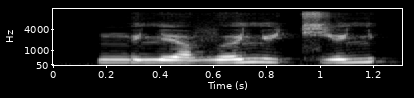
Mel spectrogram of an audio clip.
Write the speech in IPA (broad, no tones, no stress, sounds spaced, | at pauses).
ŋ ɪ lʲ ɑ v ə lʲ ʊ t͡ɕ ɪ lʲ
